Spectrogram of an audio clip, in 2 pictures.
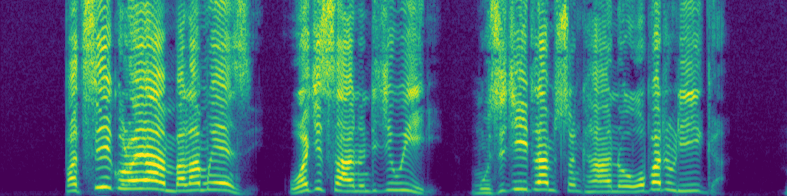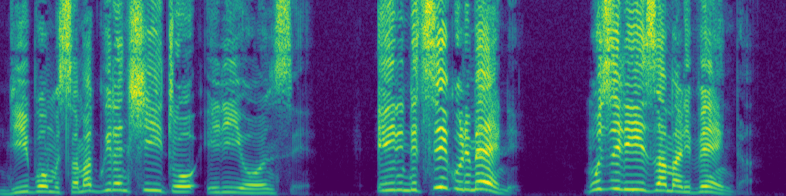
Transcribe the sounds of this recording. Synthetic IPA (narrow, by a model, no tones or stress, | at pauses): pat͡sʰikulɔjambalamwɛzi | wat͡ʃisanundit͡ʃiwiɾi | muzit͡ʃitam̩sɔŋkʰanɔwɔp̬atulik̬a | ndip̬ɔmusamaɡwiɾant͡ʃʰitɔʔilijɔːnsɛ̥̰ | inindit͡sʰikulimɛnɛ | muzilizamalip̬ɛːŋɡa̰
